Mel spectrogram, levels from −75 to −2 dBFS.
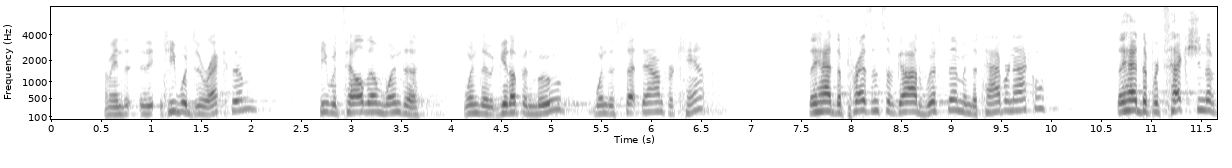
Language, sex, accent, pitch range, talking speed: English, male, American, 170-215 Hz, 200 wpm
